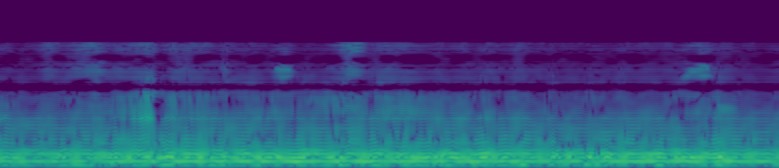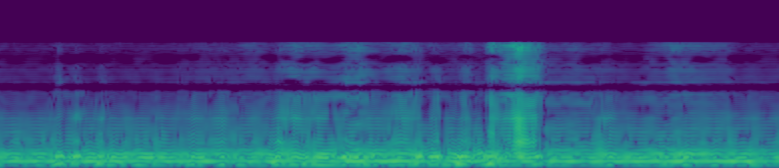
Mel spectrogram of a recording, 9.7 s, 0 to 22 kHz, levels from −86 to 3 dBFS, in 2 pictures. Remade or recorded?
remade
